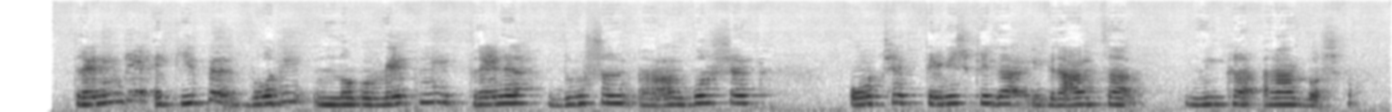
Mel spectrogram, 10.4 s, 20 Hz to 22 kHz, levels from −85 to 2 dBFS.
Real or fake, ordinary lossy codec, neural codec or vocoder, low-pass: fake; none; codec, 44.1 kHz, 3.4 kbps, Pupu-Codec; none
